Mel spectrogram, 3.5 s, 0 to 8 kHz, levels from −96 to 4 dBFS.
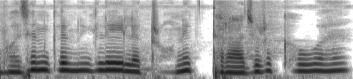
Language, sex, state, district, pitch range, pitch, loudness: Hindi, female, Uttar Pradesh, Lucknow, 190-235 Hz, 220 Hz, -15 LUFS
